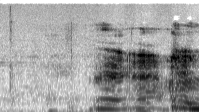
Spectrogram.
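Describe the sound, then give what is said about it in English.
A man clears his throat during a talk about storing brewing yeast. It is a short, low, rasping grunt that builds into a harsher voiced rumble toward the end. “Were you clearing some yeast out of your throat? You grunting one out or what?”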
